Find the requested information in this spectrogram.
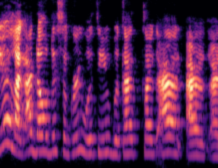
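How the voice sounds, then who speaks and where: High pitch from a female speaker in a raised, projected voice with a bright, sharp tone. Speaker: podcast co-host. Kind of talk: casual chat. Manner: animated; stuttering at times.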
